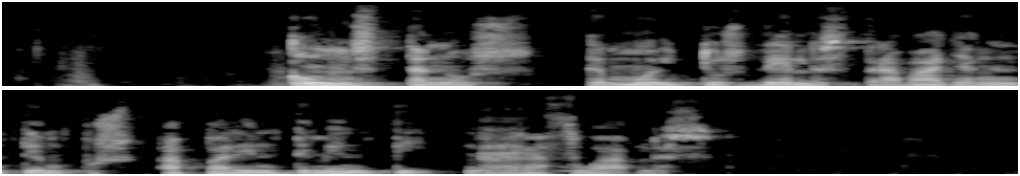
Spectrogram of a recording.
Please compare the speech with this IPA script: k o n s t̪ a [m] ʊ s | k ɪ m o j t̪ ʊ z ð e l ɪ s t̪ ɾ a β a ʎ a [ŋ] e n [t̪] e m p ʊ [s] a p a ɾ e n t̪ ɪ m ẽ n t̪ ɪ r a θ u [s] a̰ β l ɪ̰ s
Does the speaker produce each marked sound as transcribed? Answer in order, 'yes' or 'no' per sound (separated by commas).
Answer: no, yes, yes, yes, no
